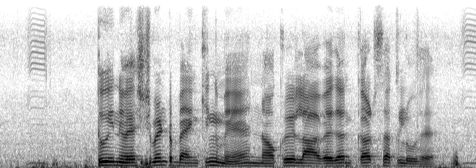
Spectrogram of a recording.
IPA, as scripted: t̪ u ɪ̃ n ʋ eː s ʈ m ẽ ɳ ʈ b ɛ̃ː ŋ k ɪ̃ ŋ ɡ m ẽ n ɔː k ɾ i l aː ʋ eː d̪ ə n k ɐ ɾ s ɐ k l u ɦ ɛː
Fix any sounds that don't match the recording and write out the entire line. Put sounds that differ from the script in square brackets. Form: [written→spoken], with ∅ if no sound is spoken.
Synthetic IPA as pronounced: t̪ u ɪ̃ n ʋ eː s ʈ m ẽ ɳ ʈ b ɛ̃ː ŋ k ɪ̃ ŋ ɡ m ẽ n ɔː k ɾ i l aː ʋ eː d̪ ə n k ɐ ɾ s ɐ k l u ɦ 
